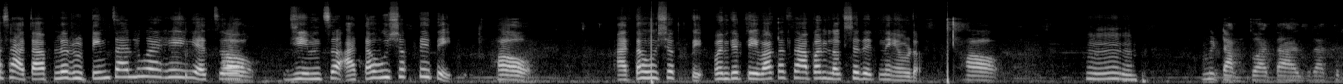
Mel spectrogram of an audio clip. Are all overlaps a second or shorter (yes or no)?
yes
